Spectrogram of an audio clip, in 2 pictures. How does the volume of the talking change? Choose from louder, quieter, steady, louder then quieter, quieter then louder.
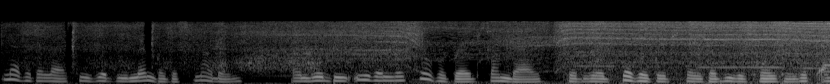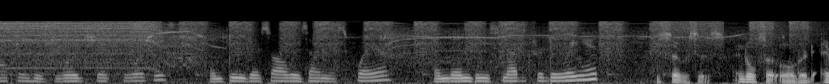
louder.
